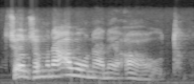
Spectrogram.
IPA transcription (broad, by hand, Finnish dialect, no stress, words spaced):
se ol semːone ɑʋonɑˑene ʔɑuto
